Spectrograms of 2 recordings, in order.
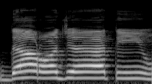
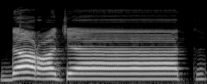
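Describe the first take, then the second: First: The word ends with an added i vowel. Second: The word ends on the consonant t. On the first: The reciter joins it to the next word. "मिलाने की सूरत में" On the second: The reciter stops after this word. "रुकने की सूरत में"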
